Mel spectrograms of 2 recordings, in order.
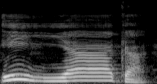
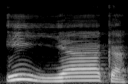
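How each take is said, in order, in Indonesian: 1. Vokal setelah bunyi y dipanjangkan. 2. Vokal setelah bunyi y dipanjangkan.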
